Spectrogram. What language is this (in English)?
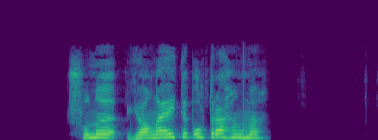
Bashkir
